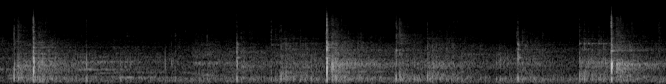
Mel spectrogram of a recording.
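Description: Tennis balls struck with rackets and bouncing on an indoor court: a sharp pop about once a second, the loudest about three and six seconds in, each echoing in the large hall.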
